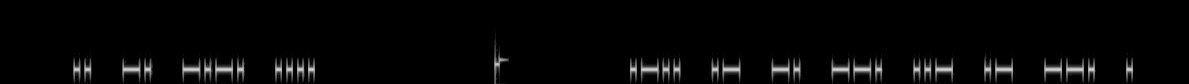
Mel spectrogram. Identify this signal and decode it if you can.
Morse code, heard as a keyed tone, about 22 wpm, spaced as for 16 wpm, 690 Hz. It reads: INCH LANGUAGE
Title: 2x Character Spacing - Top 500 Words - 22wpm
